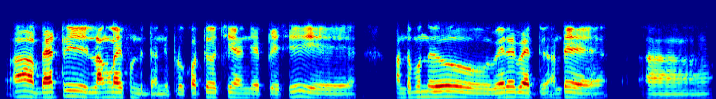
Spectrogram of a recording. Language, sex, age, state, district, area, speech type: Telugu, male, 30-45, Andhra Pradesh, Guntur, urban, conversation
